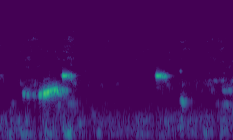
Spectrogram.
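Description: Several brief, faint high-pitched chirps or whistles, scattered irregularly through a pause in speech, one of them bending up and then down in pitch.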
